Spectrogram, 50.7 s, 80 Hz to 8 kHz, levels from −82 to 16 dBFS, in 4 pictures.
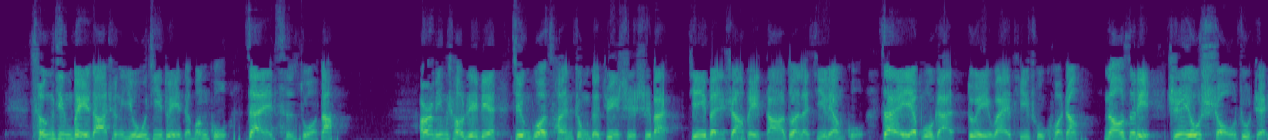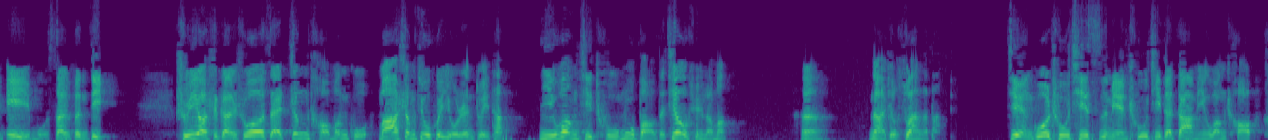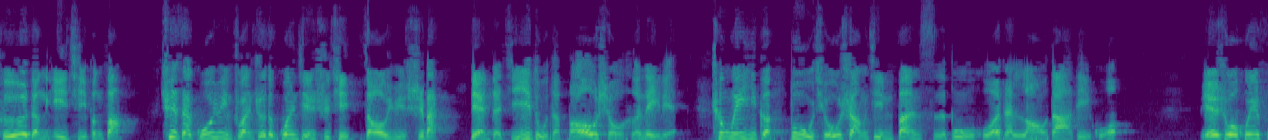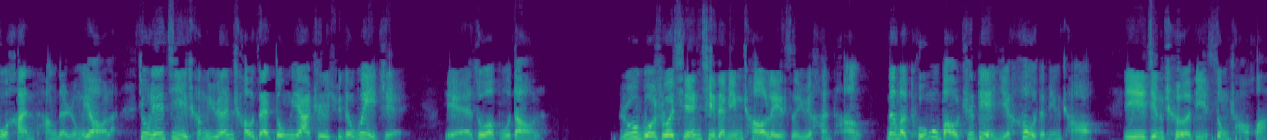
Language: Chinese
